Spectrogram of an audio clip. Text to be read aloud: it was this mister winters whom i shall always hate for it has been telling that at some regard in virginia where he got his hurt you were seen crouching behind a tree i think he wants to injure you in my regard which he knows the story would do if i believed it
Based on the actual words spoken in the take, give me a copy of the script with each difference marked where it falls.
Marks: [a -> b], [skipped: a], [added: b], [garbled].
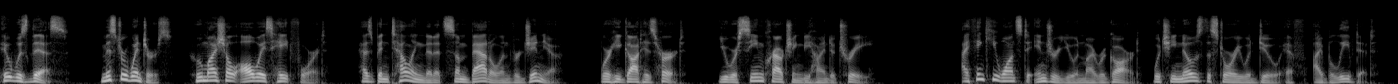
it was this mister winters whom i shall always hate for it has been telling that at some [regard -> battle] in virginia where he got his hurt you were seen crouching behind a tree i think he wants to injure you in my regard which he knows the story would do if i believed it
